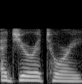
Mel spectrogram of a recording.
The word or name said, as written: adjuratory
